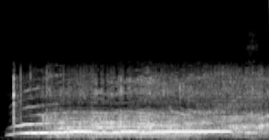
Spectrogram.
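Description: crowd cheering and applauding

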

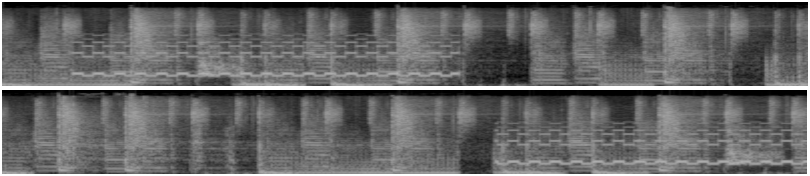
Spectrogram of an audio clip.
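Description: telephone ringing

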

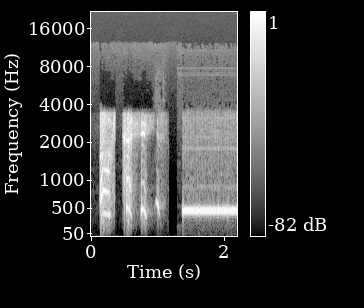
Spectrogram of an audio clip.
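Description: telephone dial tone

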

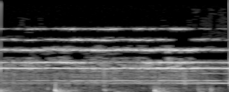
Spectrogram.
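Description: telephone ringing

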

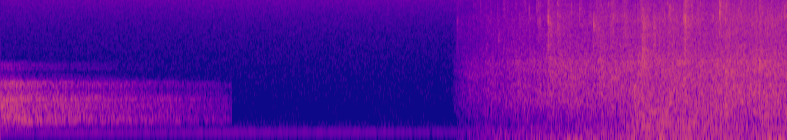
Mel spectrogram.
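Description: rain falling

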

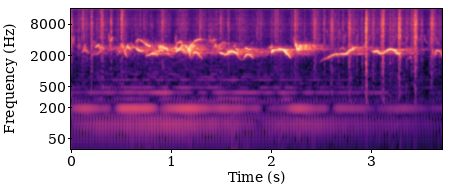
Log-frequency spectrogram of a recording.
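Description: birds chirping

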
